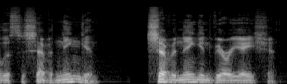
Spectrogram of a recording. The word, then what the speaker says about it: Scheveningen: It's Scheveningen or Scheveningen, whatever.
